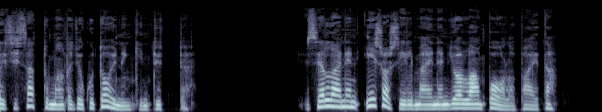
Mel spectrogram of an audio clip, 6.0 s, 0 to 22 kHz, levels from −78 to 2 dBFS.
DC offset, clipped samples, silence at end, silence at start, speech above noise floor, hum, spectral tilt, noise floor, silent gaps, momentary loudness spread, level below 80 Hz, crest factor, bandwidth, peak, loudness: under 0.1%; under 0.1%; 0.45 s; 0 s; 63 dB; none; -6 dB/octave; -79 dBFS; none; 15 LU; -62 dBFS; 16 dB; 16 kHz; 0 dBFS; -17 LUFS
